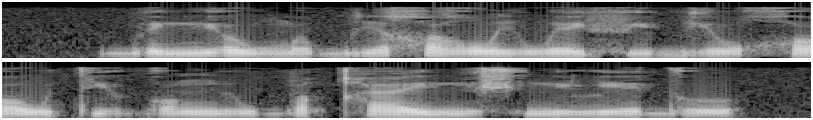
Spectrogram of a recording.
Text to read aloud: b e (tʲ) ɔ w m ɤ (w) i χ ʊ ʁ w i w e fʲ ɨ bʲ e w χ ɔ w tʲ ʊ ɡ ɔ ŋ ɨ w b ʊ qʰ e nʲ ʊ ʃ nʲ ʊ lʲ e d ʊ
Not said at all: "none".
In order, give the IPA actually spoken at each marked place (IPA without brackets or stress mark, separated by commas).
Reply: nʲ, b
